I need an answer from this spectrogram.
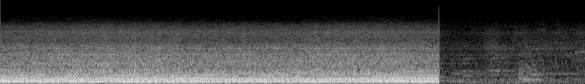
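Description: Turbocharged drift car engine running on a chassis dyno, held at steady revs with an unchanging pitch. The sound cuts off suddenly a little over four seconds in, leaving a much quieter background.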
